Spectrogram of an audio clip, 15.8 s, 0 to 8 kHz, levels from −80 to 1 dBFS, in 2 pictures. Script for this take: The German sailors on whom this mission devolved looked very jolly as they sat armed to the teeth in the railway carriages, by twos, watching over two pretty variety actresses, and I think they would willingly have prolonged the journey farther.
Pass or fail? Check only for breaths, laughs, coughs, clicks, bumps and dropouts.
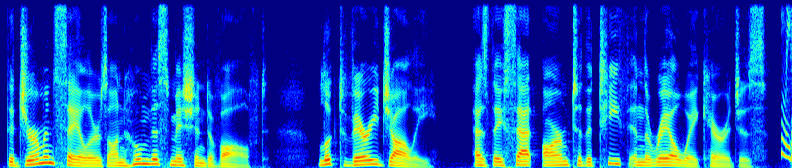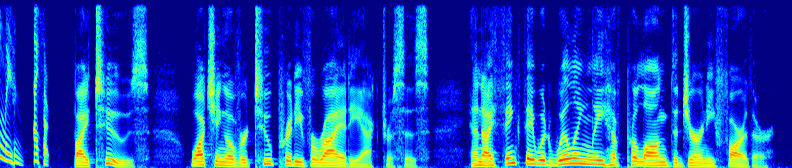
fail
